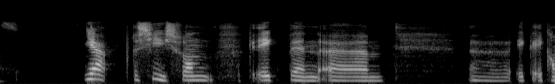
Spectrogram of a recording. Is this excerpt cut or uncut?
cut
